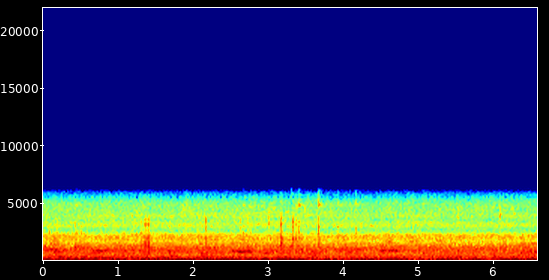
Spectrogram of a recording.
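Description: Diesel freight locomotive running at low speed in the distance, a steady low rumble with a few faint metallic clicks and creaks from the train.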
